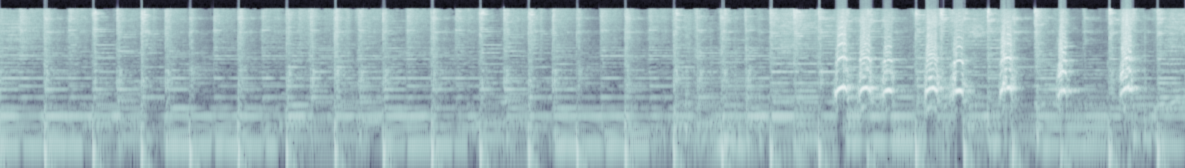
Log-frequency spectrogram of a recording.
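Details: A dog gives a run of clipped barks near the end, roughly five in quick succession, after a stretch of loud rhythmic music that continues underneath.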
